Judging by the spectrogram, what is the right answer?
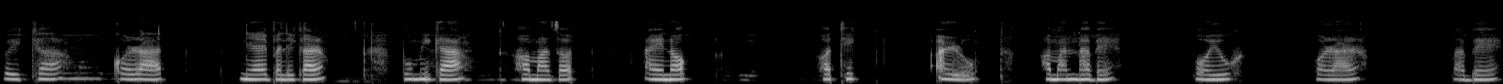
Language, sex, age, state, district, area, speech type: Assamese, female, 18-30, Assam, Charaideo, urban, spontaneous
